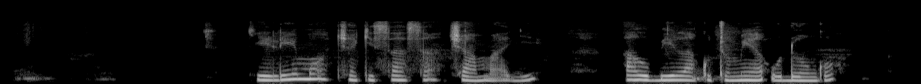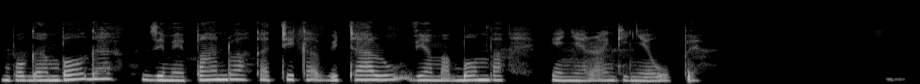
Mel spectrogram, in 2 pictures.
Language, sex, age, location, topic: Swahili, female, 18-24, Dar es Salaam, agriculture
